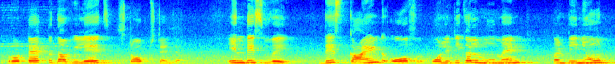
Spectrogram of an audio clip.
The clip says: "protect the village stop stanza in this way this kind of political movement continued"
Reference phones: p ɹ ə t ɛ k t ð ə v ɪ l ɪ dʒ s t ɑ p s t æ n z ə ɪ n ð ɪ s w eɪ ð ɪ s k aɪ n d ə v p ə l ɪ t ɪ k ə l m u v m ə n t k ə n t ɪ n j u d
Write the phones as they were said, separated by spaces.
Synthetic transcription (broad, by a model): p ɹ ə t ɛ k t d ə v ɪ l ɪ dʒ s t ɑ p s t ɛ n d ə ɪ n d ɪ s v eɪ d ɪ s k aɪ n d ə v p ə l ɪ t ɪ k ə l m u m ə n t k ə n t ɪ n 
